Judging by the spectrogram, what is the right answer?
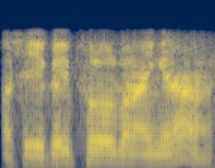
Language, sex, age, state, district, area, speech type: Hindi, male, 18-30, Uttar Pradesh, Azamgarh, rural, conversation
